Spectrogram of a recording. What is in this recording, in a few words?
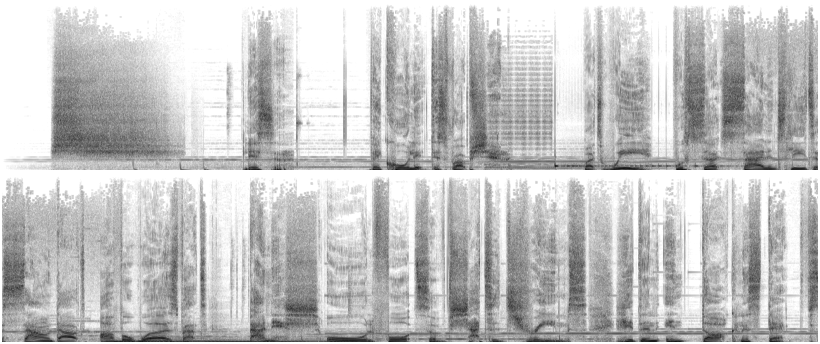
male english spoken word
